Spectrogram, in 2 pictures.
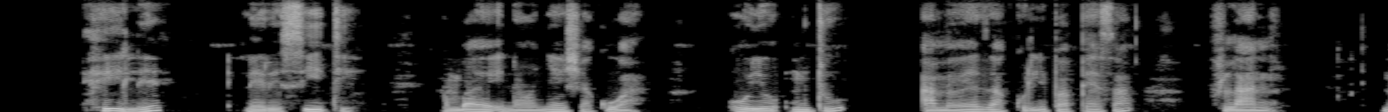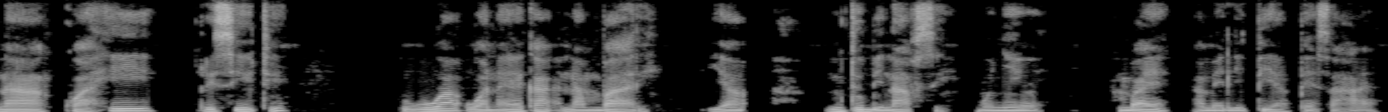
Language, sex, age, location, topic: Swahili, male, 25-35, Nakuru, government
